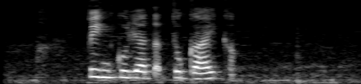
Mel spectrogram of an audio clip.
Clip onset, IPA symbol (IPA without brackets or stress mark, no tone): p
